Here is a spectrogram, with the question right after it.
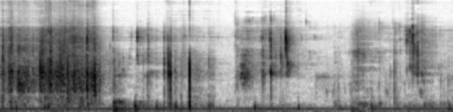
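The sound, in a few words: chewing potato chips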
